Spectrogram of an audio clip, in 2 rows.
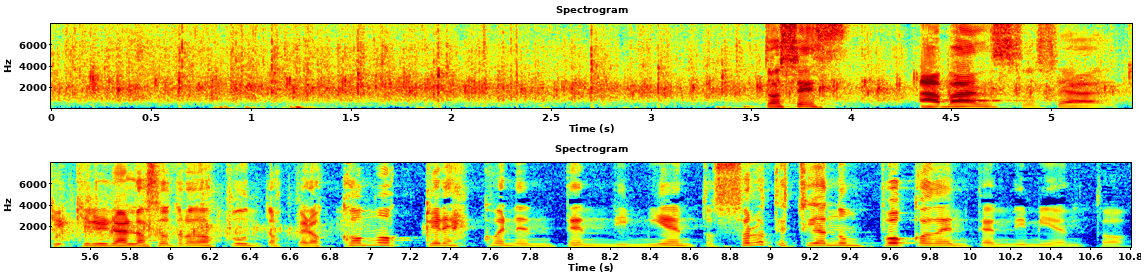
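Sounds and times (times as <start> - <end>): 
audience applauding: 0.0 - 7.0
speech: 3.6 - 10.7.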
